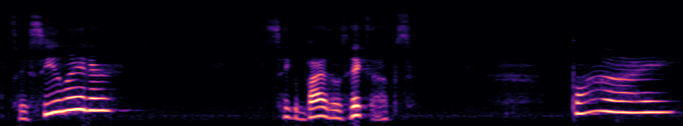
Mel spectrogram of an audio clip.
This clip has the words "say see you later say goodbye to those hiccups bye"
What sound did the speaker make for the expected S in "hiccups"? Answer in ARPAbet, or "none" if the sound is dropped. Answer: S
